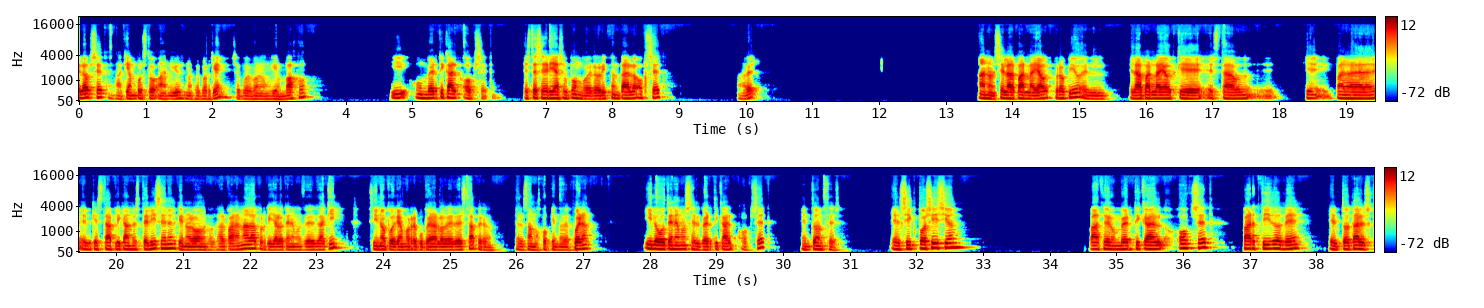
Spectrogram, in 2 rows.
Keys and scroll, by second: 10.5 ctrl+b, 14.4 ctrl+alt+Left.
